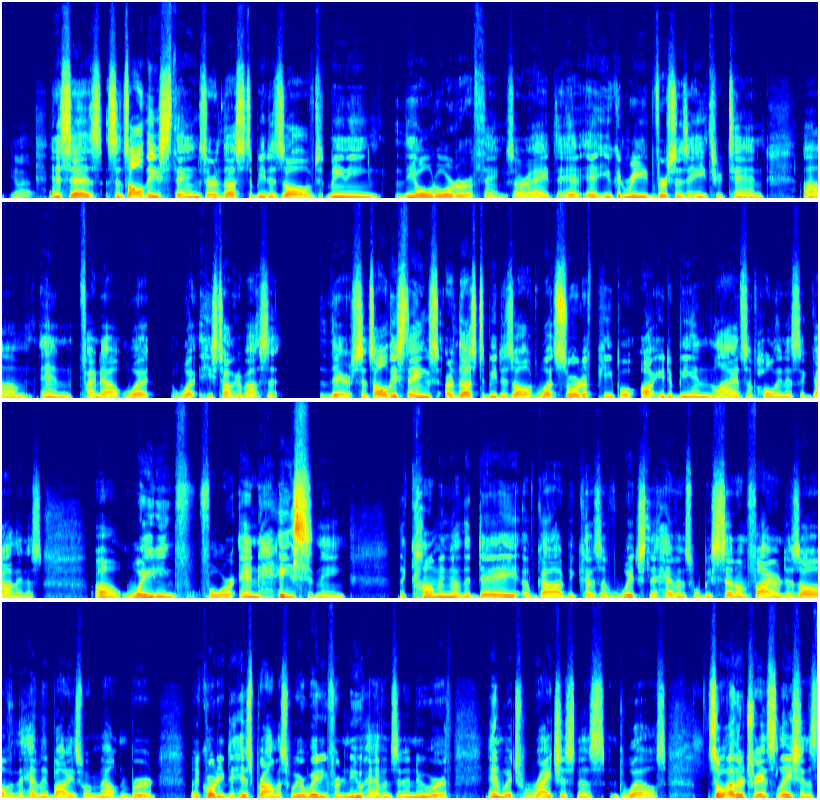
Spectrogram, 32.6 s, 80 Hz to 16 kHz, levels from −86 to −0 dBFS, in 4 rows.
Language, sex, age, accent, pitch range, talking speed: English, male, 40-59, American, 90-115 Hz, 210 wpm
